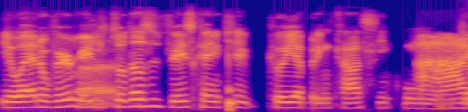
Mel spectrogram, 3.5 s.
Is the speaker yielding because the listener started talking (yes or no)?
yes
